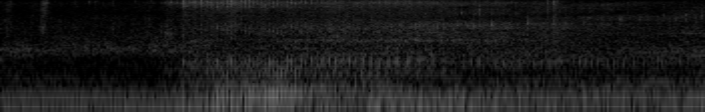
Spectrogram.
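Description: Motorcycle being push-started on a flat battery: its engine catches about two seconds in, revs up and keeps running as the bike pulls away.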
